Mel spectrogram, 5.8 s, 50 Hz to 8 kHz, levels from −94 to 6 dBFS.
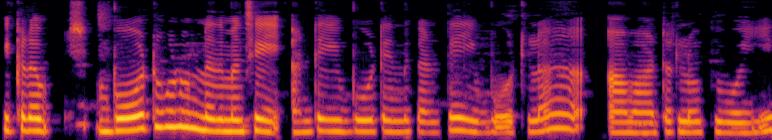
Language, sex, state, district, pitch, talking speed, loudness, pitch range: Telugu, female, Telangana, Karimnagar, 240 Hz, 175 wpm, -16 LUFS, 225-260 Hz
